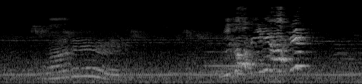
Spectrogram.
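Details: Pet common hill myna talking and laughing: a soft drawn-out murmur first, then a brisk cluster of bright chattering syllables near the end, over a background hum.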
